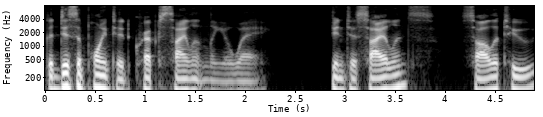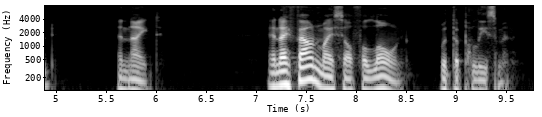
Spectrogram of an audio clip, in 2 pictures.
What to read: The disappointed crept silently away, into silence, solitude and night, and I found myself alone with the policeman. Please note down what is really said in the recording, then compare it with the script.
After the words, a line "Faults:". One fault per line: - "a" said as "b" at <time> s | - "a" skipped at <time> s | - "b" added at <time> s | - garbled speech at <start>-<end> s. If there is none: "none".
The disappointed crept silently away, into silence, solitude and night, and I found myself alone with the policeman.
Faults:
none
